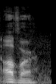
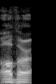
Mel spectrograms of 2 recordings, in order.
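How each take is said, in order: First: The middle of the word is changed, Scottish-style. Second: The word is said in its full standard form. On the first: "I would say other" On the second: "instead of other"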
